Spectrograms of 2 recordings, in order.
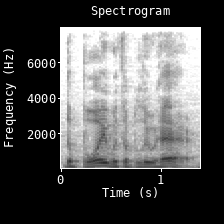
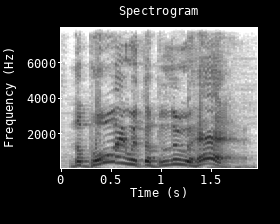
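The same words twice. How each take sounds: First: It is said in the speaker's ordinary voice. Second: It is said in a put-on character voice. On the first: The speaker calls it wrong. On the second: The speaker calls it right.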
